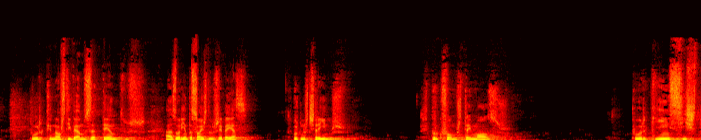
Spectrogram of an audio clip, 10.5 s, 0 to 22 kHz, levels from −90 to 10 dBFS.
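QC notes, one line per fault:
2.43–4.97 s, time-stretched section: the pace jumps abruptly to about 1.64 times normal while pitch holds steady, giving a choppy, rushed stretch. This is likely software compressing the passage to fit a length, dropping short slices to preserve pitch.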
